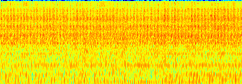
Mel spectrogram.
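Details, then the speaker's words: Ford Fiesta EcoBoost three-cylinder, first start after engine swap with no coolant yet; busy, slightly throbbing but steady idle, no knocking, a normal top-endy sound for this engine. "they're a very top Endy sounding Little Engine it's three cylinder as well so that's just how they sound"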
